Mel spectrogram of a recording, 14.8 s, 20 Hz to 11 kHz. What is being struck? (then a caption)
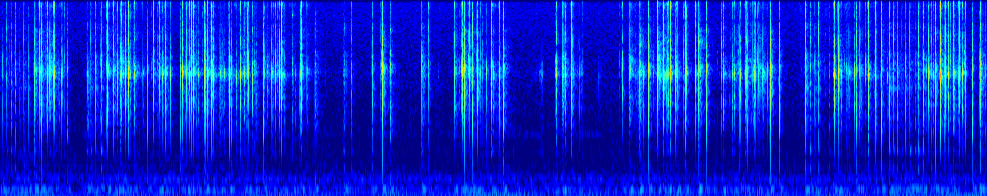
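Mechanical keyboard with plastic keycaps. A small 65% mechanical keyboard with a purple case and white ABS keycaps sits on a desk mat and is typed on continuously with the fingertips of both hands. The clacky key presses come in rapid bursts with brief pauses, each click short and bright, over a faint low hum.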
